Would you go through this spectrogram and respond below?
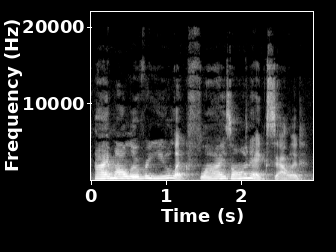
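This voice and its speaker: A woman's voice: sits high, very animated, a little slow, pitched above the performer's own voice. Woman doing bossy, boastful little girl May. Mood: grouchy. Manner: loud, gloating, grouchy.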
